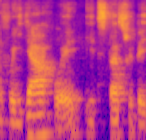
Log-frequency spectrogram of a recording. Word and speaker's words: Yahweh: German, the spelling for Yahweh, it starts with a J. So it's Yahweh. You'd pronounce it in English as Yahweh, but I think in German they probably say Yahweh.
